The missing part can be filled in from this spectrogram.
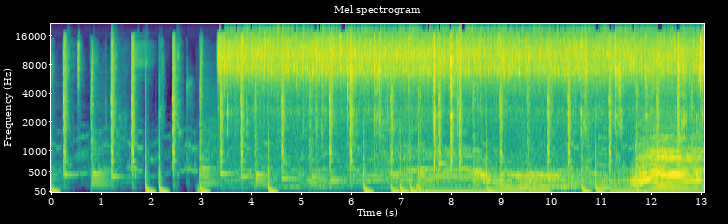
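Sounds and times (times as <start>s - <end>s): background music with beat: 0.0s - 13.0s
food sizzling in a pan: 3.4s - 13.0s.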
